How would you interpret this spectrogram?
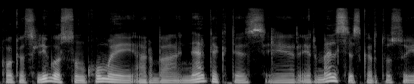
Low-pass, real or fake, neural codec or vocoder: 14.4 kHz; fake; codec, 44.1 kHz, 7.8 kbps, DAC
